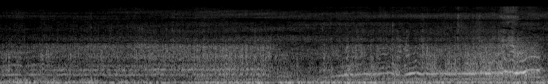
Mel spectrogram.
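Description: A brushless-converted MRP Bud Light RC tunnel hull boat runs on water on a 2S battery, its steady motor whine rising in pitch near the end over constant water and wind noise.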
